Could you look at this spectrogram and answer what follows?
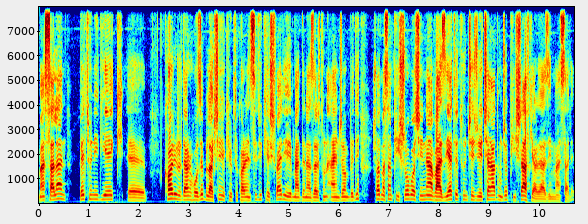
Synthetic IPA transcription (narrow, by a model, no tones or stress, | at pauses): mæsælæn | b̥e̞t̪ʰuniːd̪je̞cʰ | kʰɒːɾiːɾod̪æɾɦoːzejeblɒkt͡ʃʰenjɒːkcʰɾipt̪ʰokʰɒɾensit̪ʰujecʰe̞ʃvæɾimæd̪ːe̞næzæɾet̪ʰunænd͡ʒɒːmbe̞d̪iːʃɔjæd̪mæsælænpʰiːʃɾoːvbɒːʃiːnævæzijæt̪ʰet̪ʰunt͡ʃʰe̞d͡ʒuːɾiːt͡ʃʰe̞ɣæd̪und͡ʒɒːpʰiːʃɾæft̪̚cʰæɾd̪eæzḭːnmæ̰sæ̰le̞̰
